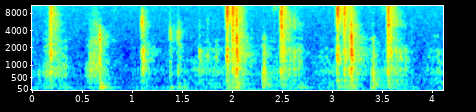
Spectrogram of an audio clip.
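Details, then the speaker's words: Saitek Cessna flight yoke: irregular sharp plastic clicks, one or two a second, when the yoke is twisted counterclockwise; there is no noise clockwise or on push/pull. A second unit clicks clockwise instead. Cause unclear. "counter clockwise you will hear a noise but if I'm going back no noise at all"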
